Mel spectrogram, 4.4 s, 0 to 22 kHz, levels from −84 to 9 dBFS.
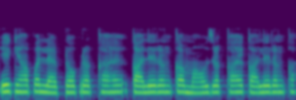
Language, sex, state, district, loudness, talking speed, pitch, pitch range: Hindi, female, Bihar, Kishanganj, -15 LUFS, 215 wpm, 235 Hz, 230-240 Hz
